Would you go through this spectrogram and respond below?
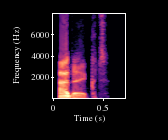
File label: "addict", British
